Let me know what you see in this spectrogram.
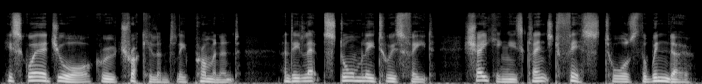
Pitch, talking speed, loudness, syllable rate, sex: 135 Hz, 170 wpm, -17 LUFS, 5.2 syllables/s, male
